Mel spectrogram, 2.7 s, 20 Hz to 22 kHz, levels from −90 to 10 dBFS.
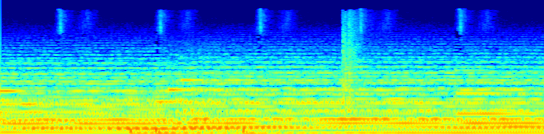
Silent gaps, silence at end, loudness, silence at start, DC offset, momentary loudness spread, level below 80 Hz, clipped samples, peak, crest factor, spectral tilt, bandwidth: none; 0 s; -16 LUFS; 0 s; 0.5%; 3 LU; -26 dBFS; under 0.1%; -2 dBFS; 14 dB; -7.5 dB/octave; 16.5 kHz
